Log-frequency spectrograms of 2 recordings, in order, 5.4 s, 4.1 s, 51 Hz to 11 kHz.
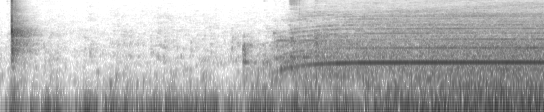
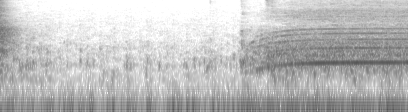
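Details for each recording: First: Lenovo ThinkCentre M72e motherboard after no-display repair, CPU heatsink not yet installed: steady fan whine drops smoothly to lower speed once 0.9 V core voltage appears; normal fan speed control. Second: Lenovo ThinkCentre M72e desktop with no display: after power-on the front fan, not the CPU fan, stays at steady high speed instead of slowing, indicating missing CPU core voltage (VCore, VCCSA) from a failed NCP102 regulator driver.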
